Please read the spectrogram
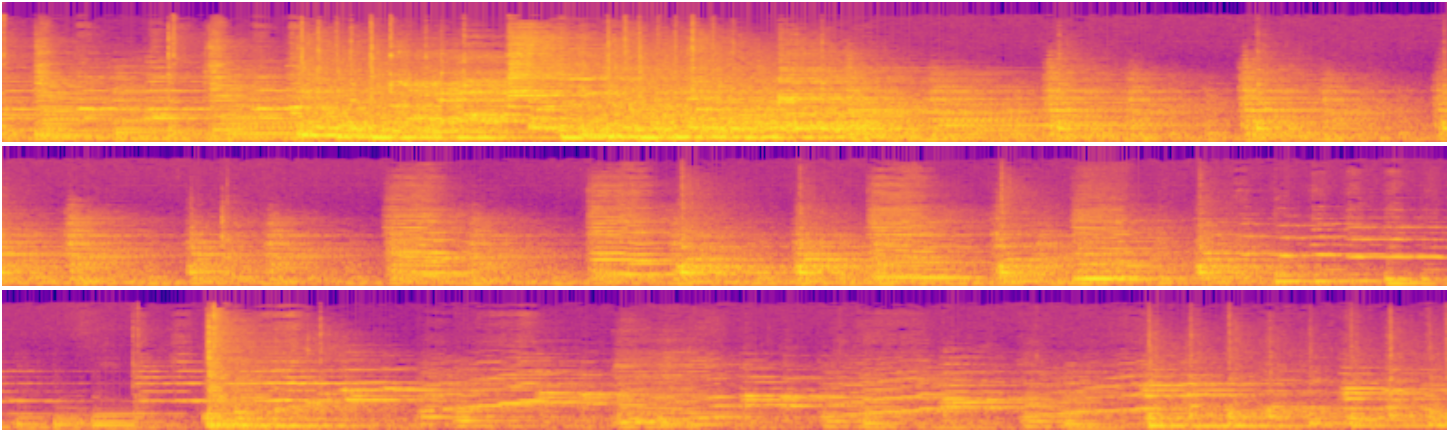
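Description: Live chamber ensemble of flute, cello, piano and percussion playing contemporary classical music. A loud swell about two seconds in eases into quieter passages with struck notes, then a sharp stroke about three quarters of the way through and rising runs near the end.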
